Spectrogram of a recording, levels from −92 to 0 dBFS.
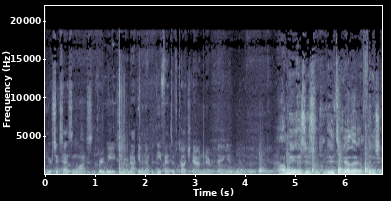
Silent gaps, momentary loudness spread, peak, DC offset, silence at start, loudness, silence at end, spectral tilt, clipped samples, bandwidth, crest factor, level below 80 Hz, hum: none; 13 LU; 0 dBFS; under 0.1%; 0 s; -21 LUFS; 0 s; -4.5 dB/octave; under 0.1%; 19.5 kHz; 20 dB; -62 dBFS; none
